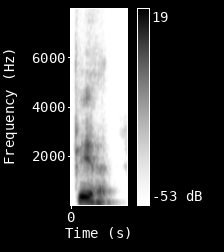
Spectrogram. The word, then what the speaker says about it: Pierre: there needs to know it's called Pierre pronounced Pierre um absent all that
